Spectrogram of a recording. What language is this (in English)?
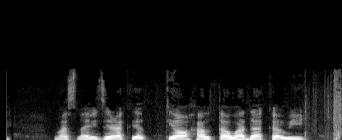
Pashto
